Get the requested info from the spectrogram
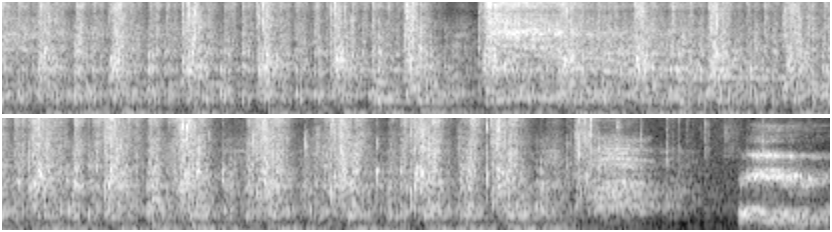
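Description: High school marching band playing loudly, led by a fast, dense drum beat, which stops about seven seconds in.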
